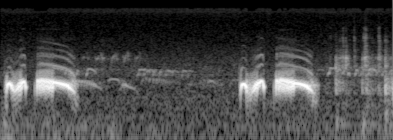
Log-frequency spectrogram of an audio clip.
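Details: Spotted dove coo used as a lure to provoke fighting. Two phrases about three seconds apart, each a quick wavering double note followed by a drawn-out, slightly falling mellow coo. A faint clatter follows near the end.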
